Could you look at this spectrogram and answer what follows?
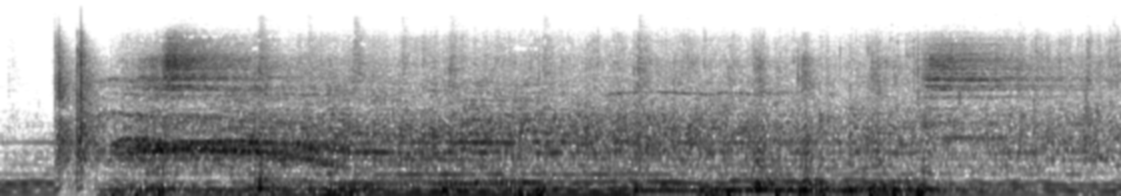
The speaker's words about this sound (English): That's good, that's good. We want to cheer like that every time people come out of the water.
